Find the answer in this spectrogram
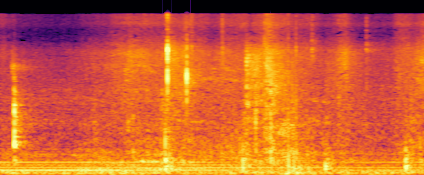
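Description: Faint handling noises in a pickup cab as someone gets out: a click just after the start, two sharp clicks about a second and a half in, then a short spell of rustling and light knocks. A low steady hum underneath fades out in the first second and a half.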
